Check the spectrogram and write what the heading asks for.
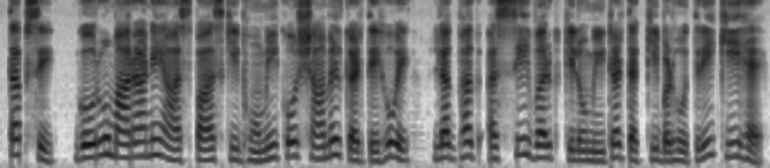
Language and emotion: Hindi, neutral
